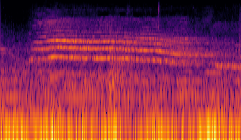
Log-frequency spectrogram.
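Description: A child's long, high-pitched wail, held for nearly two seconds and slowly falling in pitch, over a steady low hum and street noise.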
